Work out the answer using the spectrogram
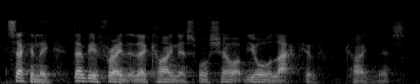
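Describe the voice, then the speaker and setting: A man preaching a sermon, expounding scripture in a conversational, expository way. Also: normal speed. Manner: conversational, expository, with lively pitch.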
